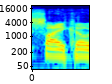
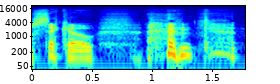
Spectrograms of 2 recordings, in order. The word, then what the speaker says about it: Psycho: We do have confirmation on the pronunciation, and it is Psycho, not Sucko or Sicko.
